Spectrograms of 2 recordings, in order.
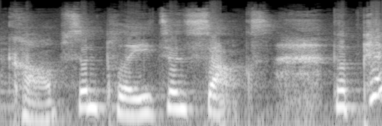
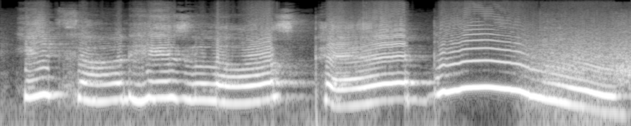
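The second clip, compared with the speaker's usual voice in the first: loud, high, slow triumph; triumphant; 8 semitones higher, 5 dB louder, much slower than usual. A narrator's reading. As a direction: draw it out in triumph. Triumphant discovery.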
